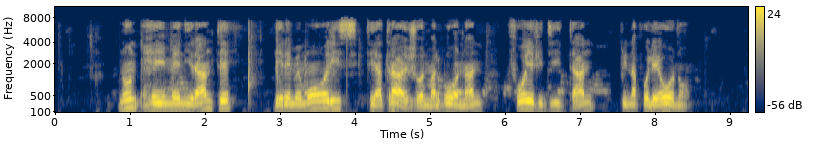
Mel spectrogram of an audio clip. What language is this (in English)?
Esperanto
